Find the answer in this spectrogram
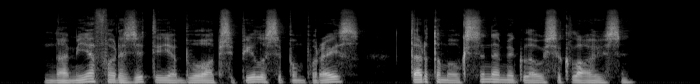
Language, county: Lithuanian, Alytus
